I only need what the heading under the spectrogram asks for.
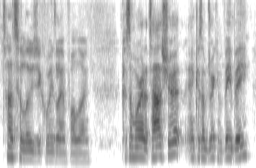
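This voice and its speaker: A young man with a New Zealand accent, mixed up from years spent abroad, hosts a rugby watch-along stream, reading viewer messages in a relaxed, slangy, chatty way. He talks in a mid-range voice at normal speed.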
